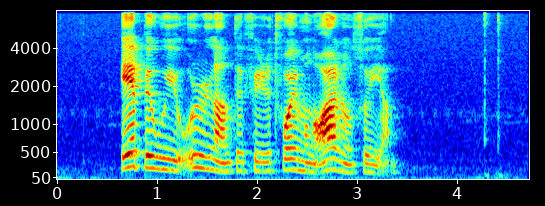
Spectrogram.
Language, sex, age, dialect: Faroese, female, 36-60, Norðurstreymoy/Eysturoy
